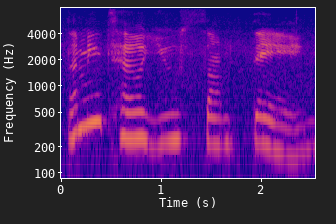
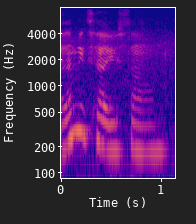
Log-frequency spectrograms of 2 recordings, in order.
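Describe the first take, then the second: First: Each word drawn out and softly stretched; slow, deliberate, savouring every word; slow, emphatic. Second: Said in the usual way. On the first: Real, not acted. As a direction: stretch "Let me tell you something" word by word.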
